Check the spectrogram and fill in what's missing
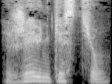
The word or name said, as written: j'ai une question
